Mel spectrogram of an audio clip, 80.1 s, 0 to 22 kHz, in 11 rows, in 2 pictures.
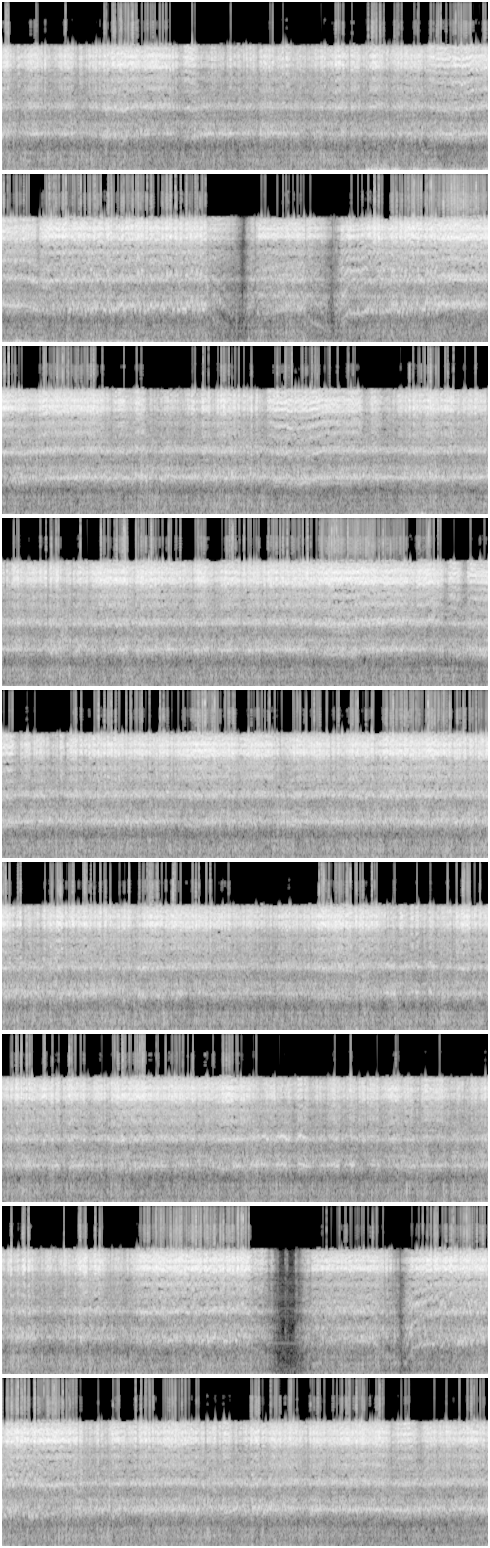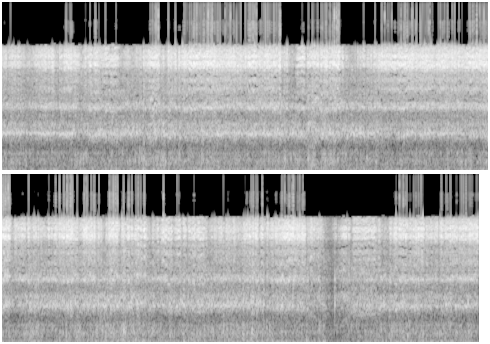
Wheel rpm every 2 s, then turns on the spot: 230, 230, 230, 220, 190, 110, 160, 230, 230, 230, 230, 230, 230, 230, 220, 230, 230, 230, 230, 230, 220, 230, 230, 230, 230, 230, 220, 120, 130, 200, 230, 230, 230, 230, 230, 230, 230, 220, 180, 190.
none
